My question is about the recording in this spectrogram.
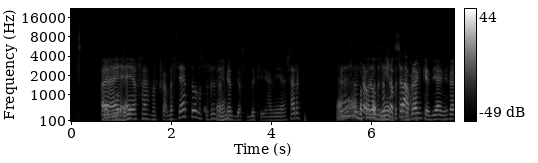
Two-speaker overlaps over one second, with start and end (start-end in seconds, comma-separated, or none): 5.3-7.0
